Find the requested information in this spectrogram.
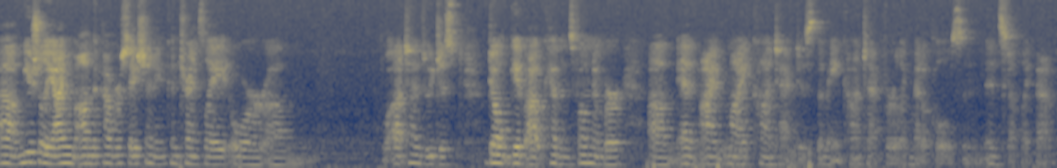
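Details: Adult speaker, likely a woman; ordinary speech.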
